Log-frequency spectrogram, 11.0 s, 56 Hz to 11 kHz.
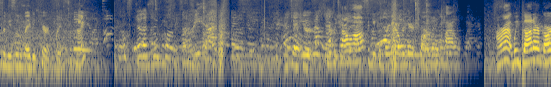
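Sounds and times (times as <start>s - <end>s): children chattering: 1.1s - 9.7s.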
